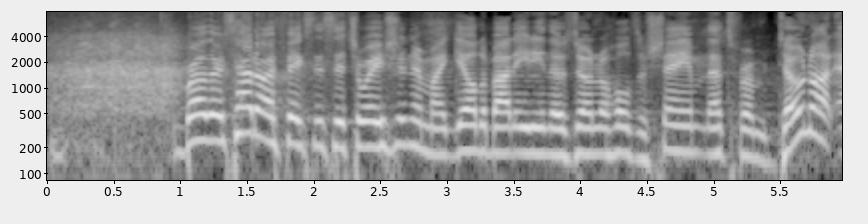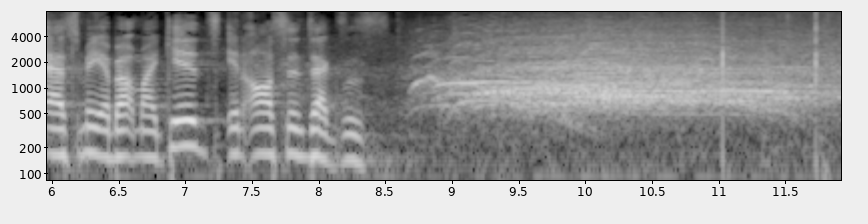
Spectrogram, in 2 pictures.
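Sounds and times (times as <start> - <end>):
laughter: 0.0 - 2.1
speech: 1.0 - 8.5
crowd cheering and whooping: 8.6 - 11.9.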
